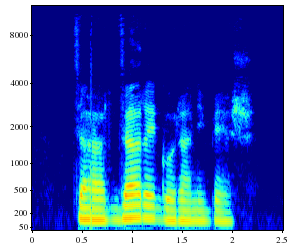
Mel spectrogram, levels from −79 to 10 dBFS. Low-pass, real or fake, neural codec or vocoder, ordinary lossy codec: 10.8 kHz; real; none; Opus, 64 kbps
